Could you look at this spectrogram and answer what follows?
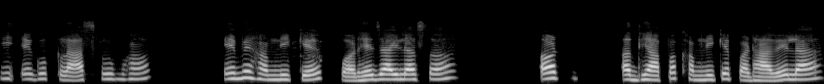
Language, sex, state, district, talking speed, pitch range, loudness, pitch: Bhojpuri, female, Bihar, Saran, 130 wpm, 215-260 Hz, -17 LUFS, 235 Hz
